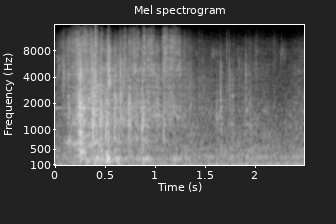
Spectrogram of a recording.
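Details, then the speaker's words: Free roadside Honda-engined walk-behind lawnmower: quick recoil pull spins engine briefly, never fires; fuel shutoff valve was closed, so no fuel reaching engine. "so one slight little thing that we might have missed was this thing the fuel valve Wow oh yeah so it wasn't on so that's why it wasn't going"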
